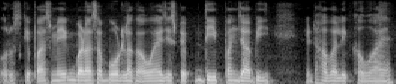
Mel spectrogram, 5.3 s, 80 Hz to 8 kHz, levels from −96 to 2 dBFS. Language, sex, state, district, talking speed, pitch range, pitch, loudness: Hindi, male, Uttar Pradesh, Shamli, 205 wpm, 100-110 Hz, 105 Hz, -20 LUFS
